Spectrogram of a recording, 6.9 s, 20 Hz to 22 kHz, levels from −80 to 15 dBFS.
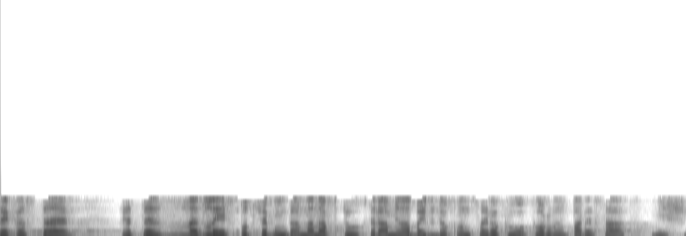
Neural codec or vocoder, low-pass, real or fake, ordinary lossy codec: codec, 44.1 kHz, 2.6 kbps, DAC; 3.6 kHz; fake; MP3, 24 kbps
